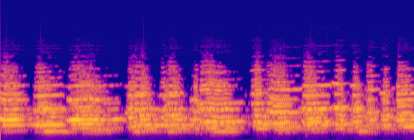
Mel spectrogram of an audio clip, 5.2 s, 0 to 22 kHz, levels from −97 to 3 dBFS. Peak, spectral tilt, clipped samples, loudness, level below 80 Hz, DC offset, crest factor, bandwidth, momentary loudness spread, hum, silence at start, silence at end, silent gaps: -2 dBFS; -5.5 dB/octave; under 0.1%; -16 LUFS; -86 dBFS; under 0.1%; 14 dB; 4.5 kHz; 6 LU; none; 0 s; 0 s; none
